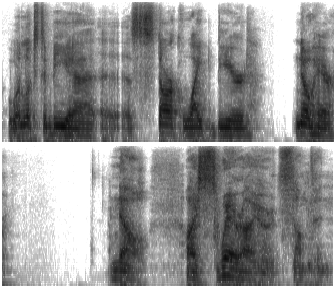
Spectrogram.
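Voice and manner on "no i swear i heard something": lightly voiced wary dwarf; a hint of a dwarf character; lead dwarf's voice. Dwarf insists he heard something, lightly voiced character. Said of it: "this dwarf has grayish skin".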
